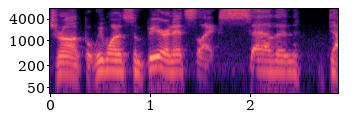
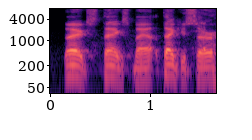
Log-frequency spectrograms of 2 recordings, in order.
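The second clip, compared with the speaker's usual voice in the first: deepest, low voice dropped to its very bottom; 4 semitones lower, 4 dB quieter than usual. Retelling how a man he stood in line with answered people, in his deepest voice. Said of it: "he would turn around in his deepest voice".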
